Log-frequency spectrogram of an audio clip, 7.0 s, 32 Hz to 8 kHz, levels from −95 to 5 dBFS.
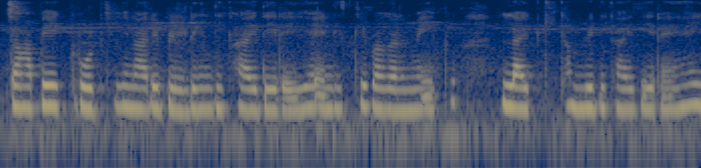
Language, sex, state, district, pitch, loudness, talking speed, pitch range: Hindi, female, West Bengal, Paschim Medinipur, 220 Hz, -36 LUFS, 195 wpm, 210-230 Hz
